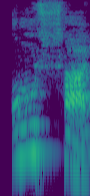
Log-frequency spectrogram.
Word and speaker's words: অনুস্বার: এটা, এটাকে বলা হচ্ছে কিন্তু অনুস্বার, এর উচ্চারণটা কি, অনুস্বার, অ দন্ত নয় হস্যু, দন্ত শয়ে বয়ে আকার, বয় বিন্দু র, এর উচ্চারণটা কিন্তু অনুস্বার।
